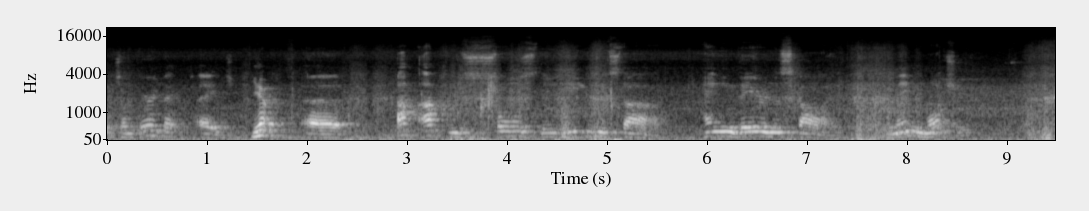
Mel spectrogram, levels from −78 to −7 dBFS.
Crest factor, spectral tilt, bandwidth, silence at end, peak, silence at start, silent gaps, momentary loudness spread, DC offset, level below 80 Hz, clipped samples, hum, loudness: 20 dB; -5 dB/octave; 16 kHz; 0 s; -6 dBFS; 0 s; none; 13 LU; under 0.1%; -40 dBFS; under 0.1%; none; -26 LUFS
